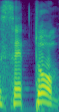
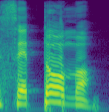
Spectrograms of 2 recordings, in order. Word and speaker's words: cet homme: You have to say cet homme.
